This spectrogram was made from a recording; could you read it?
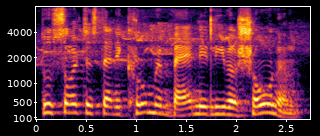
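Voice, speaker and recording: A woman's voice: medium pitch, measured pace, mellow, pitched above the performer's own voice, natural voice. A woman voicing a proud, scornful male hare in a storybook reading, with a haughty, mocking manner.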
